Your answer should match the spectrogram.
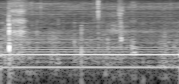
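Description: Steady hum of a small battery-powered smoke machine's air pump (Autoline PRO Ventus) left running in air mode to keep a headlight housing under pressure for a leak test, with a few faint clicks from handling.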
